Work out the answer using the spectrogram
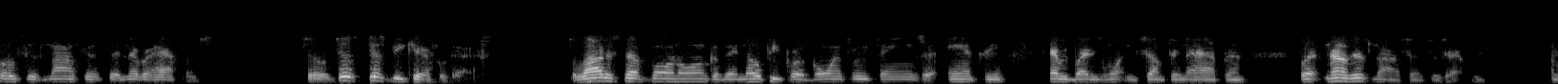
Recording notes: TNTSuperfantastic Conference Call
